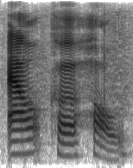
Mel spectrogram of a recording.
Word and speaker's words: alcohol: In English, we do need to create 3 syllables. Alcohol. Alcohol. That would be my guess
